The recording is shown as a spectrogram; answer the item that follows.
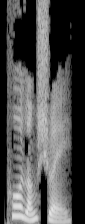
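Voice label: "泼冷水", Mandarin Chinese; hsk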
